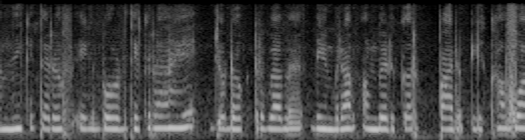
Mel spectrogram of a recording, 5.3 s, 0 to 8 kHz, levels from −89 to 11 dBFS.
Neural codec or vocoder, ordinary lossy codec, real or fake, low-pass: codec, 16 kHz, 4 kbps, X-Codec, HuBERT features, trained on general audio; none; fake; 7.2 kHz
